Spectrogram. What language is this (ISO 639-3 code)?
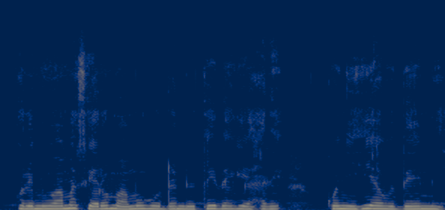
kik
